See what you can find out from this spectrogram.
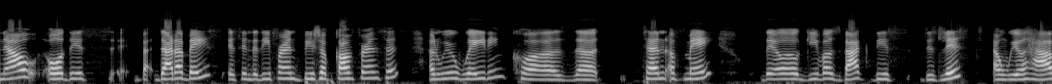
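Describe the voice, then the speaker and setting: A woman with a Spanish accent speaks at a fairly slow pace and a high pitch, using ordinary pitch variation. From Mexico. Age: young. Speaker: international volunteer. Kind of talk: live stream interview. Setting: office with people working, live stream.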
